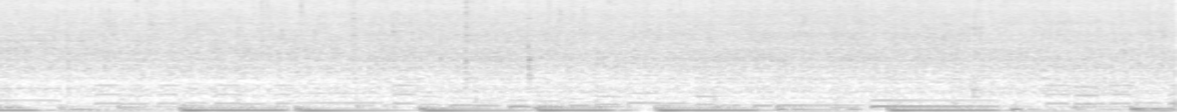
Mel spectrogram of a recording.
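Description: Fresh chopped garlic and green and red peppers fry in a pan for chicken cacciatore, giving a steady, even sizzle that runs the whole time beneath a low musical backing.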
